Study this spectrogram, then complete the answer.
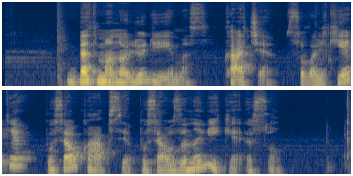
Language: Lithuanian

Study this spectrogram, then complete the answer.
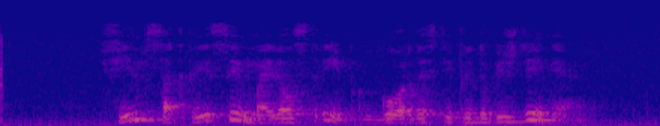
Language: Russian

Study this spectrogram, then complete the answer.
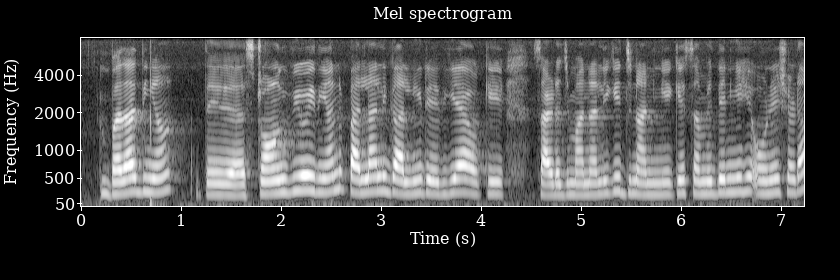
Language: Dogri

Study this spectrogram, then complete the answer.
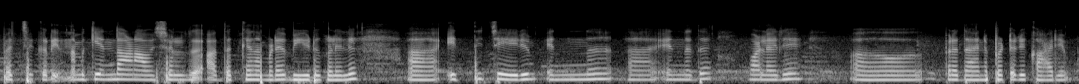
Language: Malayalam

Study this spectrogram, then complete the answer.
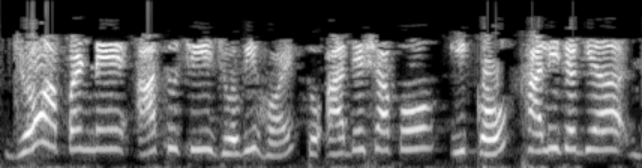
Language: Gujarati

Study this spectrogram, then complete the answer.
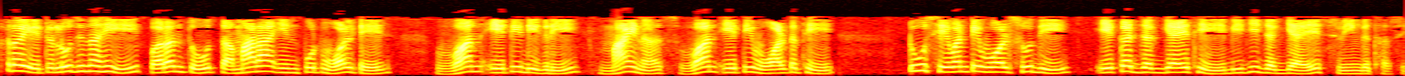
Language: Gujarati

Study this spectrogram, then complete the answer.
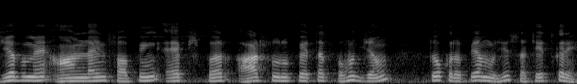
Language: Hindi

